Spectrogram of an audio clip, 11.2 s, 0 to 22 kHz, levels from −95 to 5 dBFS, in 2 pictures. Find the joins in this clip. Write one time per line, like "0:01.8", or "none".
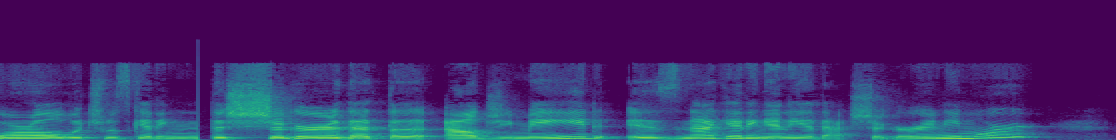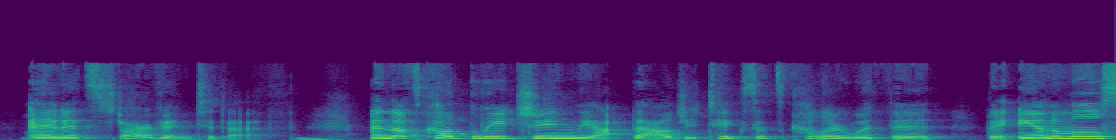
0:00.9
